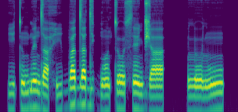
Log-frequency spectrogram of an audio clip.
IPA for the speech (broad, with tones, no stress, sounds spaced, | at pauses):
i˨ t ũ˨˦ b ɛ̃˧ d a˨ h i˨˦ b a˦ d a˦ d e˦˨ ɡ͡b ɔ̃˧ t o˦ s ɛ̃˦ d͡ʒ a˦ | l o˨ l ũ˧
